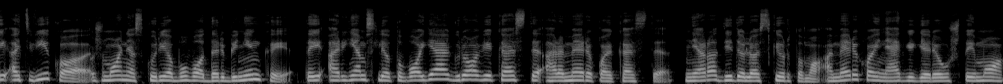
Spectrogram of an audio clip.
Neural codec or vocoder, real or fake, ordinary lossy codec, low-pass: vocoder, 44.1 kHz, 128 mel bands every 256 samples, BigVGAN v2; fake; Opus, 64 kbps; 14.4 kHz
